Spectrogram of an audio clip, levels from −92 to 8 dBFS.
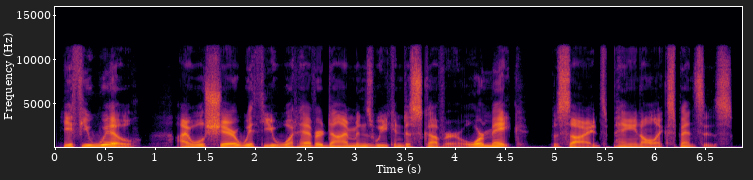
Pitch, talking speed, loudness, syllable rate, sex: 95 Hz, 165 wpm, -22 LUFS, 4.8 syllables/s, male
